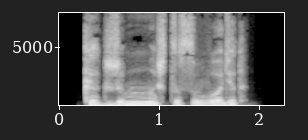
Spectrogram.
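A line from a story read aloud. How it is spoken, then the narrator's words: Strained hiss. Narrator (Russian): прошипел он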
